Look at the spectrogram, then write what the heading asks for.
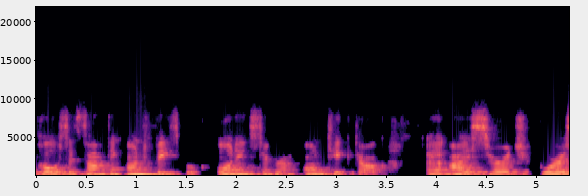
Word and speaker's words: Instagram: Ну, тобто, ми вимовляємо назву соцмереж, наголошуючи перший склад. So we say Instagram, Facebook, TikTok, YouTube, content, laptop, internet.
